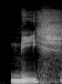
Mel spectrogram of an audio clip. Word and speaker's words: niche: Well, now that's very different to how I say it, which is niche. Niche. But it's actually very close to how it's pronounced in US English.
